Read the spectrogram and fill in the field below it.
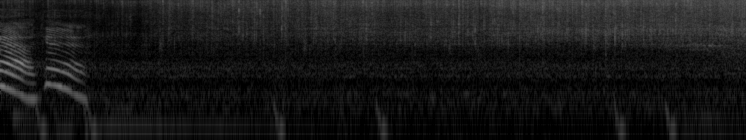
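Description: Bacon sizzles and crackles in a hot pan, growing louder.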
